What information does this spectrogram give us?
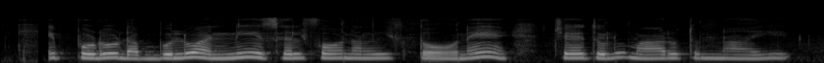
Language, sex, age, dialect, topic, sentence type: Telugu, female, 18-24, Southern, banking, statement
